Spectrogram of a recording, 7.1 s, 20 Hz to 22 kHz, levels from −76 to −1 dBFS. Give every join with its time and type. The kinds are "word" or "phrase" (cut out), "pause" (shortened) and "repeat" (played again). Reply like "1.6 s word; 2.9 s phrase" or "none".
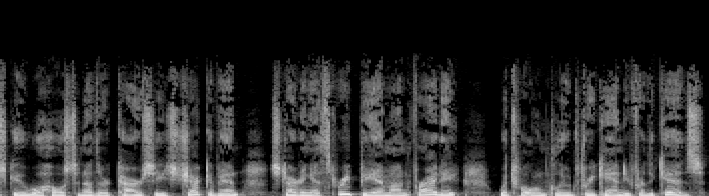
5.3 s word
